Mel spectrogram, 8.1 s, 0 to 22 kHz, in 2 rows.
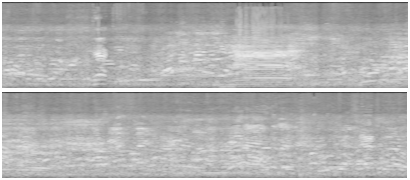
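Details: At Aftabganj haat in Dinajpur, 25 August 2024, where cows are sold with their calves, a single drawn-out moo sounds midway through, set against steady crowd noise and people talking as they bargain.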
